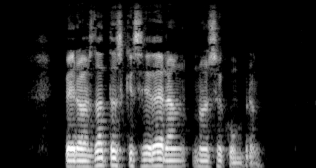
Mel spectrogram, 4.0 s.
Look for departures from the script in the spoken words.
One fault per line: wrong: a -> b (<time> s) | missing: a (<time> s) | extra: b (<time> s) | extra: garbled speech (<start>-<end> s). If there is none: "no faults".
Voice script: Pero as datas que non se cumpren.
extra: se deran (1.7 s)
